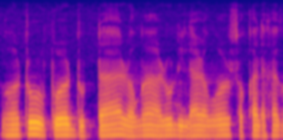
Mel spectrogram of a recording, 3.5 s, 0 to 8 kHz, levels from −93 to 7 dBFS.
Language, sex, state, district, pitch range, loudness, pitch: Assamese, male, Assam, Sonitpur, 110-115 Hz, -16 LUFS, 110 Hz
